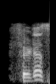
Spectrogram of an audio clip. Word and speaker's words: foedus: ठीक है, फेडस इसका प्रोनाउंसिएशन है।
